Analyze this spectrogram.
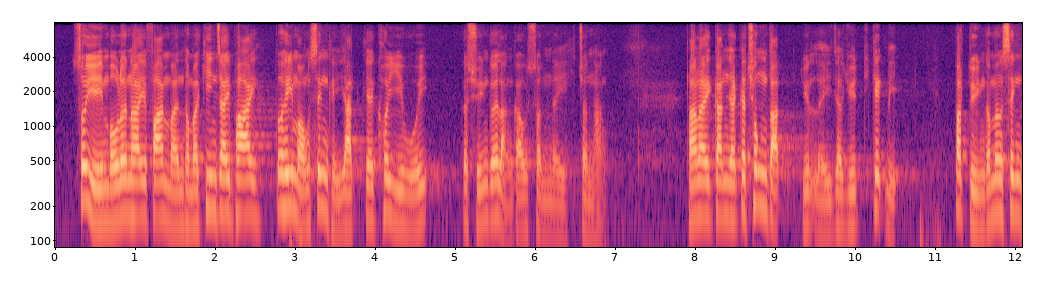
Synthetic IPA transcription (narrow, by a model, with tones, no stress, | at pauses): sɵ˥ɥjiː˨˩nmo˨˩wlɵ˨˧nhɐ˨jfaː˧nmɐ˨˩nt̪ʰmaː˨jkiː˥nt͡sɐ˧˥jpʰaː˧jt̪o˥whe˥jmɔː˨ŋsɪ˥ŋkʰe˨˩jjɐ˨t̚kɛː˧kʰɵ˥ɥjiː˨˧wuː˨˥j | kɛː˧syː˨˥nkɵ˨˥ɥlɐ̰˨˩ŋkɐ˧wsɵ˧nle˨jt͡ʃɵ˧nhɐ̰˨˩ŋ | t̪aː˨nhɐ˨jkɐ˨njɐ˨t̚kɛː˧t͡sʰʊ˥ŋt̪ɐ˨t̚jyː˨t̚le˨˩jt͡sɐ˨wjyː˨t̚kɪ˥k̚liː˨t̚ | pɐ˥t̚t̪yː˨nkɐ˨˥mjœː˥ŋsɪ˥ŋ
